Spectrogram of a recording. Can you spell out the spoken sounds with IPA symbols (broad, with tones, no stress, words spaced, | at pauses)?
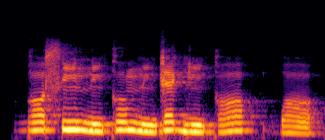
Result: ɡɔ˧ sĩ˧nĩ˨ko˧ mĩ˨ɡɛ˧ ɡĩ˨kɔ˨˦ | ɡ͡bɔ˨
